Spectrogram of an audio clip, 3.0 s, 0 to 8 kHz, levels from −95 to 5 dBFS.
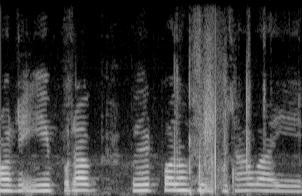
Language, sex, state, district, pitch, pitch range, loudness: Hindi, female, Chhattisgarh, Raipur, 235 Hz, 230-245 Hz, -21 LUFS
